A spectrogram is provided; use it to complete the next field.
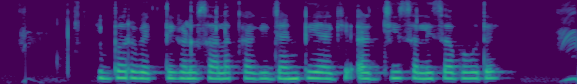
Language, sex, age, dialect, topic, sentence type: Kannada, female, 36-40, Mysore Kannada, banking, question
